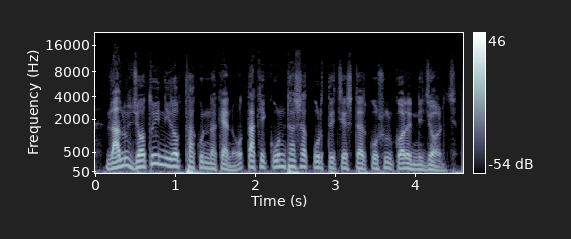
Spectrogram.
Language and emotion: Bengali, neutral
